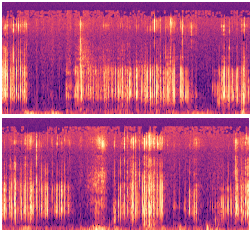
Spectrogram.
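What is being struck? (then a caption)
Silicone scrubber brush. Long fingernails scratch the soft bristles of a small blue silicone scrubber brush held and slightly bent in the fingers. The result is quiet bursts of dry, rustling scratches centered in the mids, separated by brief pauses, with a faint low rumble underneath.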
